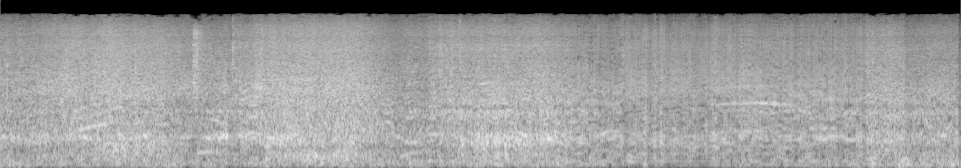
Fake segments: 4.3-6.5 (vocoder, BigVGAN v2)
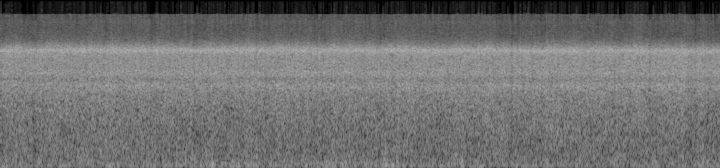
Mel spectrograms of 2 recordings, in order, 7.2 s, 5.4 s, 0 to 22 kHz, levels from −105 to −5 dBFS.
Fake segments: 0.0-0.7 (vocoder, BigVGAN v2)

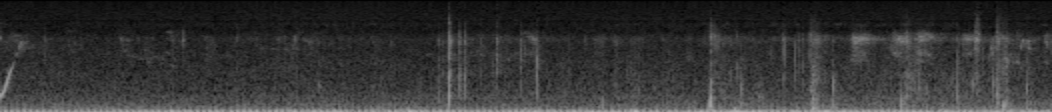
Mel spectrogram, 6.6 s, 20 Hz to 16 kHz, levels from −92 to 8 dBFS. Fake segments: 1.4-2.4 (vocoder, BigVGAN v2)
